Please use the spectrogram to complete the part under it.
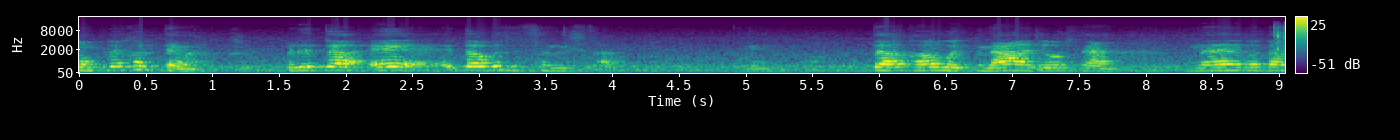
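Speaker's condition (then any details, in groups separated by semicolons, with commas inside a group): Cerebral palsy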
